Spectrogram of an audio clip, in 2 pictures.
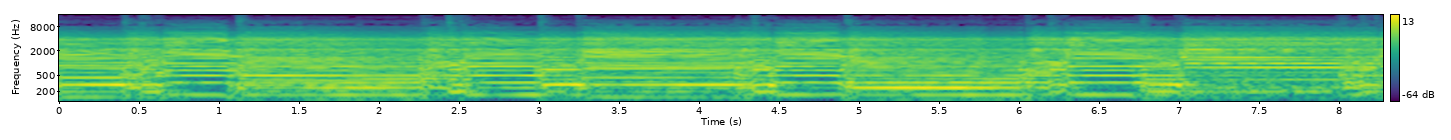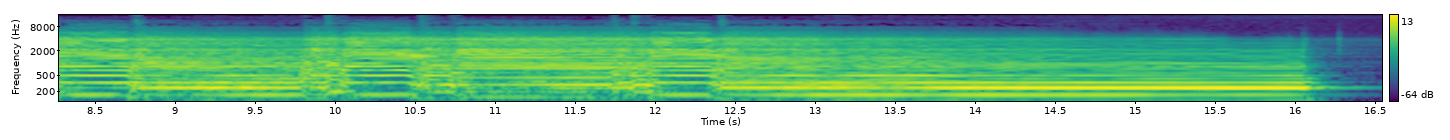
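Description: Distorted electric guitar plays the intro riffs of a song, chugging repeated chords and short riff phrases in a driving steady rhythm, loud and up front, ending on a held chord that cuts off.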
